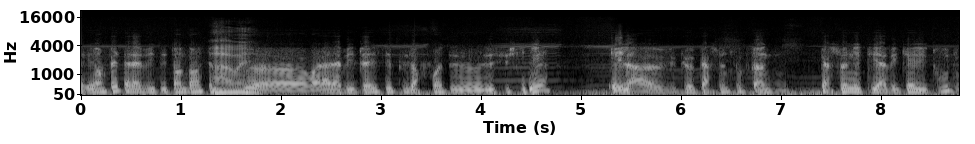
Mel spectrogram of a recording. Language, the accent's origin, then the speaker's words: French; Dieppe, Normandy, France; born there; je suis né à Dieppe, c'est au-dessus, quoi.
